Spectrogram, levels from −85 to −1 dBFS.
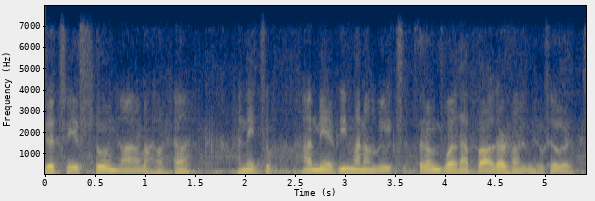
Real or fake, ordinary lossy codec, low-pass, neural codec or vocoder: fake; Opus, 16 kbps; 7.2 kHz; codec, 16 kHz, 0.5 kbps, FreqCodec, larger model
